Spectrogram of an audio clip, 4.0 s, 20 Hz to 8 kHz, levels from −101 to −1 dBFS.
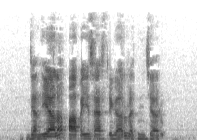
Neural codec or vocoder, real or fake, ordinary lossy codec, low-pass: none; real; AAC, 32 kbps; 7.2 kHz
